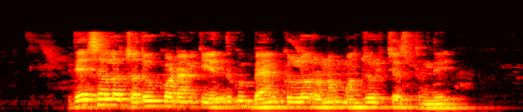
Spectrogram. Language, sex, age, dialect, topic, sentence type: Telugu, male, 31-35, Central/Coastal, banking, question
